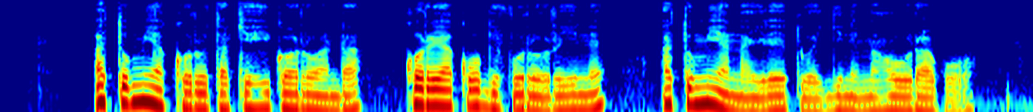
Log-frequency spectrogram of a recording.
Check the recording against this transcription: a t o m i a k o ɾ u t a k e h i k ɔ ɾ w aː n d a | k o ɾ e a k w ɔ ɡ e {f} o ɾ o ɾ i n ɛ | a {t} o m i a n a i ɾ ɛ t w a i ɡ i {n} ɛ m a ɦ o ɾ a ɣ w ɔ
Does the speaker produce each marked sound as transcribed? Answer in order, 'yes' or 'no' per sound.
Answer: yes, yes, yes

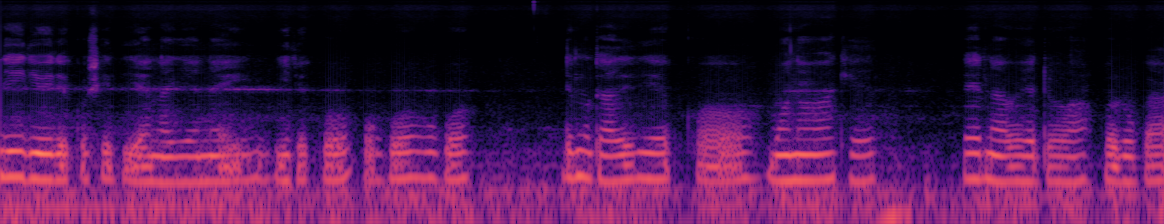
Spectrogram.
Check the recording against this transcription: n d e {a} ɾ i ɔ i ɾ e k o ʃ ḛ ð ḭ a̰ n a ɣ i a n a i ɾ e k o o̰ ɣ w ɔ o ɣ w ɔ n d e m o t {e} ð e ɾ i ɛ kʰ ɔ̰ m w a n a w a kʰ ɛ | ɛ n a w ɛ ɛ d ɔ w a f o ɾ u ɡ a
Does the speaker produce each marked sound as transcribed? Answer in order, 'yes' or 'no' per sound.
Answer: no, no

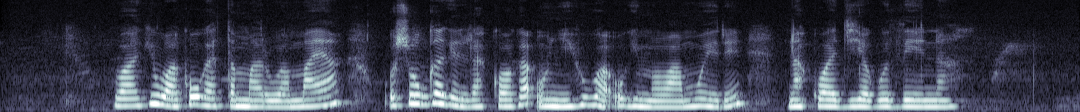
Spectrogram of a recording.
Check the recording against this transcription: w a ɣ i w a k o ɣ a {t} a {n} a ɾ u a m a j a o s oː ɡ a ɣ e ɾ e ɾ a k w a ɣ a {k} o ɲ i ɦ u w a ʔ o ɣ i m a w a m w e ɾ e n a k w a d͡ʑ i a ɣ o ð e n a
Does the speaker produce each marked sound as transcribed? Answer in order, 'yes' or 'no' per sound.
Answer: yes, no, no

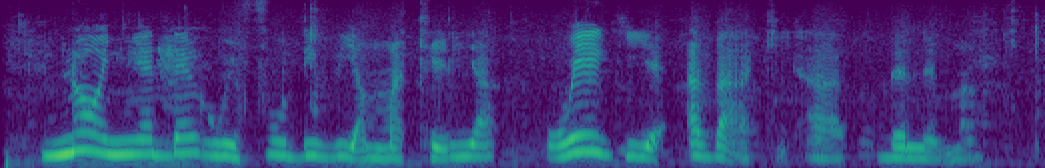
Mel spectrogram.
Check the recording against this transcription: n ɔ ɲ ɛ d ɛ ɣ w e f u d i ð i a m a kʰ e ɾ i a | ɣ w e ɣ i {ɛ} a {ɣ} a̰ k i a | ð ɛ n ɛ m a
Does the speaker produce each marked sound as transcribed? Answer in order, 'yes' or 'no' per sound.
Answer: yes, no

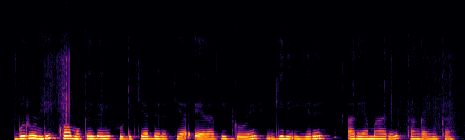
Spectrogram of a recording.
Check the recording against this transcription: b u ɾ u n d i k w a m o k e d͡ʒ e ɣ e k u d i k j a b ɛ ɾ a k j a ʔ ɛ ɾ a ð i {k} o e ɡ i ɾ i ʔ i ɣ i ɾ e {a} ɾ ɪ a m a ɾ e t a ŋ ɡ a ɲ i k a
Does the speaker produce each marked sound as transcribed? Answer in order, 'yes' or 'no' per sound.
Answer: no, yes

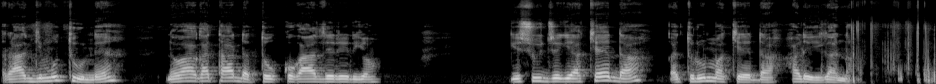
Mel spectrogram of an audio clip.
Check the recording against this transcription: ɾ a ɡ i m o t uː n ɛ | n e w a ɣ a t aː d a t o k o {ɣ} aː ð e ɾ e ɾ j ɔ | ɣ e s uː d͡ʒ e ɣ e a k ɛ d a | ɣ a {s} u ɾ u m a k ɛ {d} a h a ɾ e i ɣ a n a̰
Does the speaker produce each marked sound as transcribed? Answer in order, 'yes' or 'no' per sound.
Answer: yes, no, yes

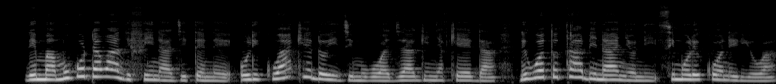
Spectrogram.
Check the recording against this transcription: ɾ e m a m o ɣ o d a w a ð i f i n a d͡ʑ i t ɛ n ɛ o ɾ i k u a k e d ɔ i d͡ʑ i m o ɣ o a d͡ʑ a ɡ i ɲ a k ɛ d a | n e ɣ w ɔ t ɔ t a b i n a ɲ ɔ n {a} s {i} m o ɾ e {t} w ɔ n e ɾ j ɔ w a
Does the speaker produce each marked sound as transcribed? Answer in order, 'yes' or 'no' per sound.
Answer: no, yes, no

